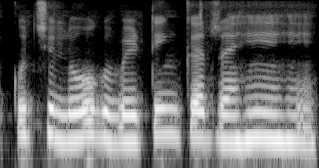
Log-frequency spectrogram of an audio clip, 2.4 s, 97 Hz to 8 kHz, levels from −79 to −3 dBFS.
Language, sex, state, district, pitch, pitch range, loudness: Hindi, female, Chhattisgarh, Rajnandgaon, 200 Hz, 190-210 Hz, -14 LUFS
